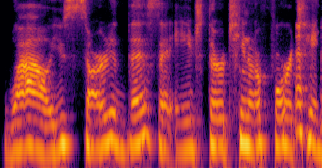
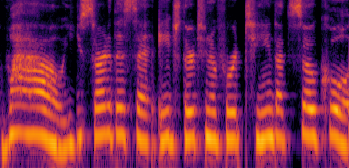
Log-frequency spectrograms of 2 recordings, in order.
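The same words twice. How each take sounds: First: Slow, dry sarcastic wow; fake-impressed, dripping with sarcasm; sarcastic mock awe. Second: Higher, bright admiring fan gushing; impressed gushing. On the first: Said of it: "people who hated the book will be like". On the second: Retold or imitated. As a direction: gush like an impressed reader. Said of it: "people who I think liked the book will be like".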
